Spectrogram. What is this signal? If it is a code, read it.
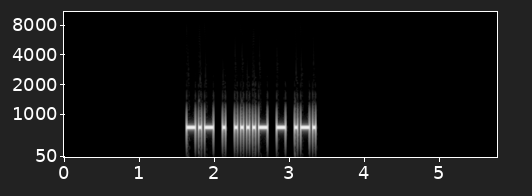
Morse code, heard as a keyed tone, about 30 wpm, 700 Hz. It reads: KE4TR
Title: USA Call Signs - 5 Characters - Repeated 3x - 30wpm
